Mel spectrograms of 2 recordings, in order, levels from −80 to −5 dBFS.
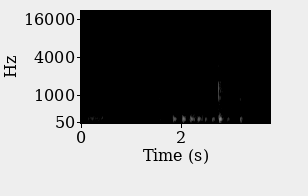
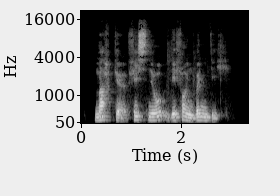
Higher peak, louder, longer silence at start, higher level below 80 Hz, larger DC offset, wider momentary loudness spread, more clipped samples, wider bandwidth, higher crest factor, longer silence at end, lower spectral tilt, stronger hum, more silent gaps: second, -36 dBFS vs -4 dBFS; second, -59 LUFS vs -23 LUFS; second, 0.15 s vs 0.3 s; second, -86 dBFS vs -64 dBFS; neither; first, 13 LU vs 8 LU; neither; second, 11.5 kHz vs 16 kHz; first, 26 dB vs 20 dB; about the same, 0.5 s vs 0.45 s; first, -7 dB/octave vs -4 dB/octave; neither; neither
